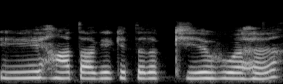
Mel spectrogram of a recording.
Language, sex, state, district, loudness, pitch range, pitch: Hindi, female, Bihar, Kishanganj, -17 LUFS, 275-290 Hz, 280 Hz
